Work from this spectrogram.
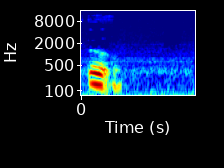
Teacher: pronounced with a short high back vowel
